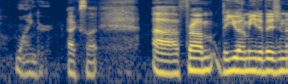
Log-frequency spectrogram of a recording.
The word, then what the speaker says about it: Weinger: It's just Weinger. It's just bottle of wine. Weinger.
